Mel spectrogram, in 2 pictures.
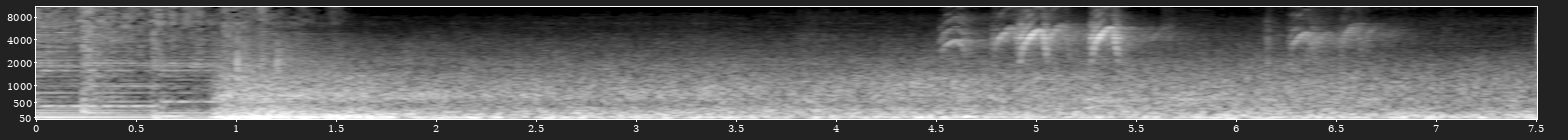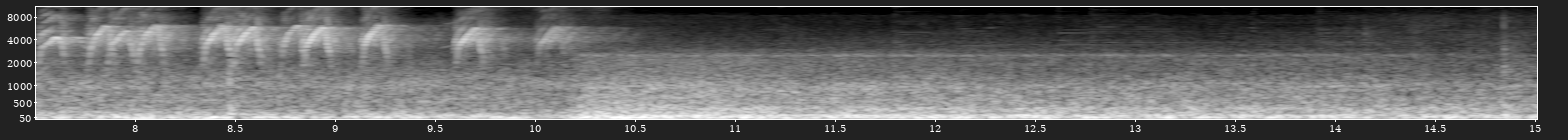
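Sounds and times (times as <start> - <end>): steady low rumble: 0.5 - 15.0
small songbird chirping: 4.5 - 5.6, 6.2 - 6.8, 7.5 - 10.3.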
